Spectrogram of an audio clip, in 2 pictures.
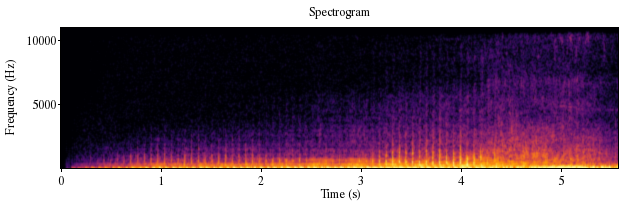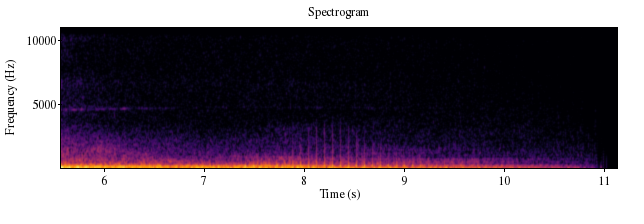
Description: copter flyby; bigcity

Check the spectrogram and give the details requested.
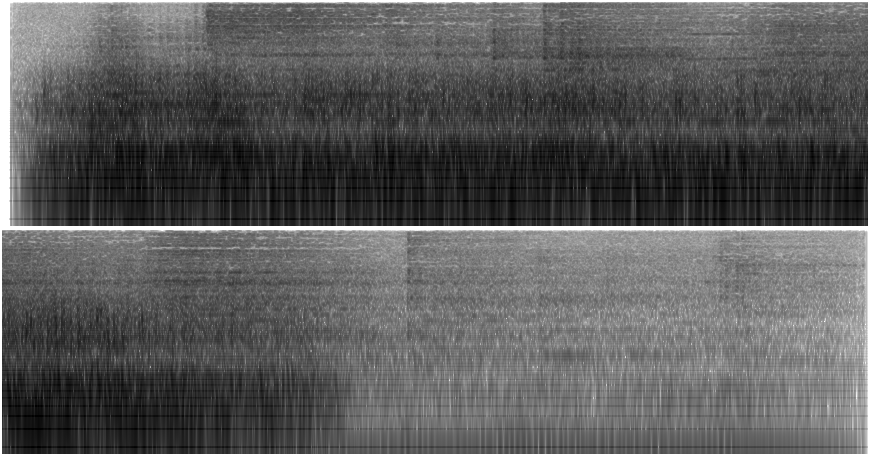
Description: quake; dm borehole

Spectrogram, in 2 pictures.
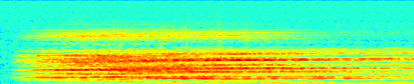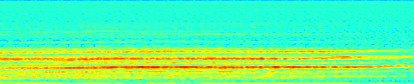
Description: ahh; milan

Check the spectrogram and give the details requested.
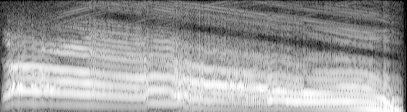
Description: scream weird; svencoop; sectore

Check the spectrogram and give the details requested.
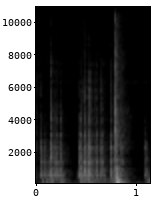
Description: wood lite creak; blueorange

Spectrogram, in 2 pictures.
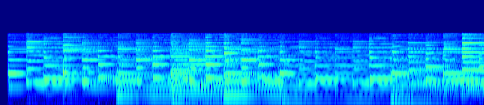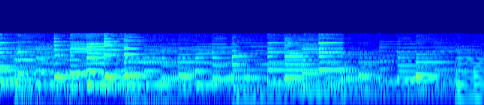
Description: piano

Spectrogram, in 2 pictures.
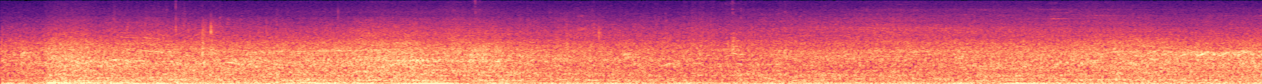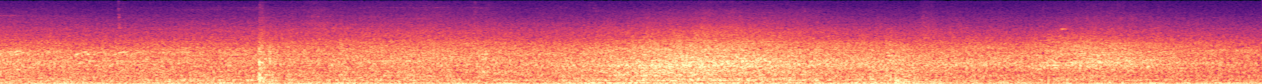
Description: urban day loop

